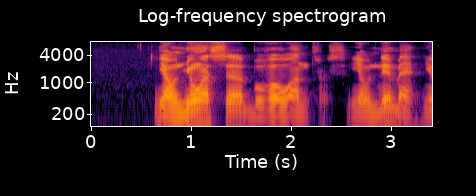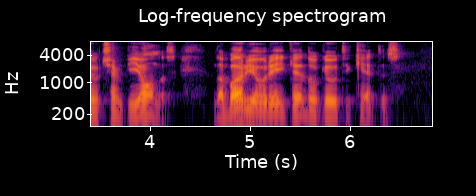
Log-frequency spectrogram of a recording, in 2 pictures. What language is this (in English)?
Lithuanian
